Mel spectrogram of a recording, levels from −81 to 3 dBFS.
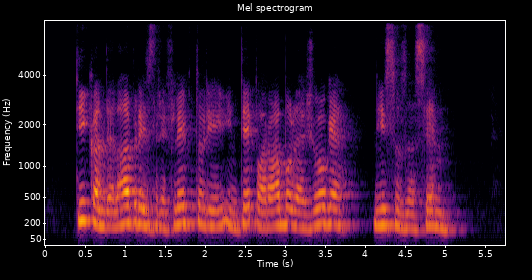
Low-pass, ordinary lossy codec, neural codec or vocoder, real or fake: none; none; codec, 16 kHz, 6 kbps, DAC; fake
